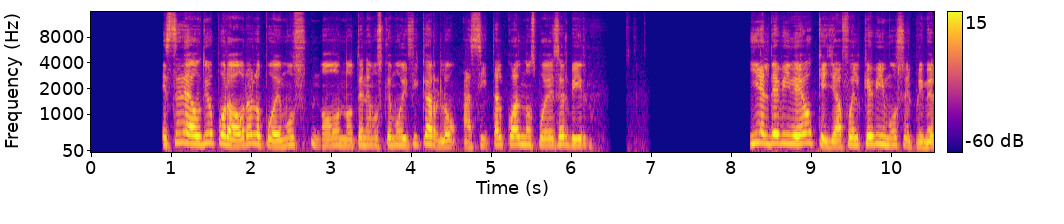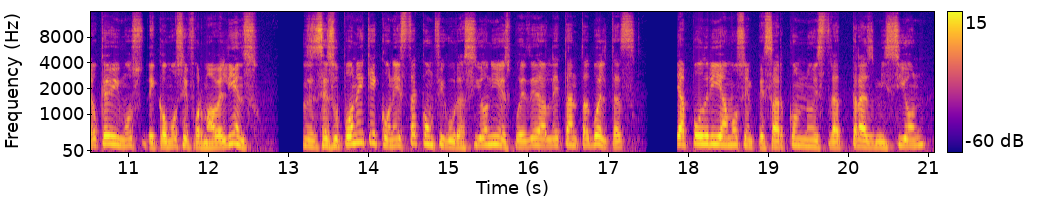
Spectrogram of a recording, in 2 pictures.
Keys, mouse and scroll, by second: 6.7 click, 14.0 click, 17.3 click.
